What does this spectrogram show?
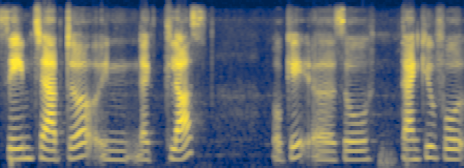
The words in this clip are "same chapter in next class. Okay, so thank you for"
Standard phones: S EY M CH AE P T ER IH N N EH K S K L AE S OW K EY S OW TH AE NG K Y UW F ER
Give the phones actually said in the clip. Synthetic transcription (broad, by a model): S EY M CH AE P T ER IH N N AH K K L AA S OW K EY S OW T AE NG K Y UW F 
